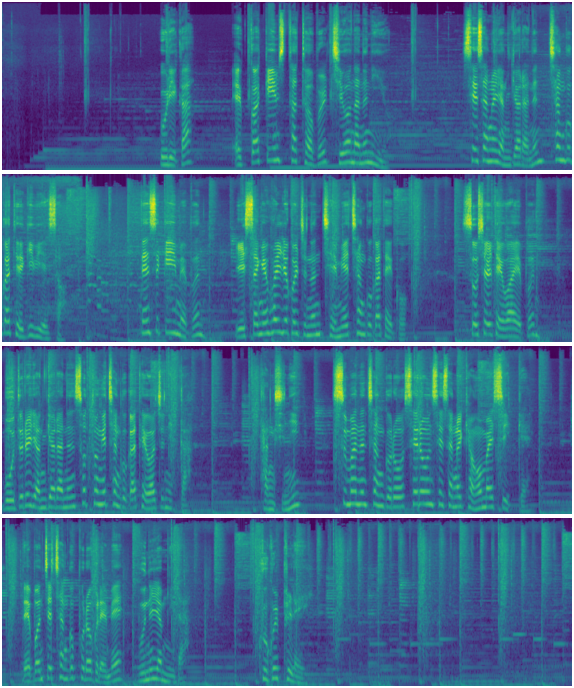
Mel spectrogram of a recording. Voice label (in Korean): 밝은 30대; 구글플레이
